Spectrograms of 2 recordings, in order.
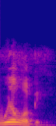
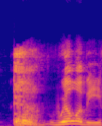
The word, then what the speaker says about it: Willoughby: I digress so ray and willoughby as a partnership are going to set out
